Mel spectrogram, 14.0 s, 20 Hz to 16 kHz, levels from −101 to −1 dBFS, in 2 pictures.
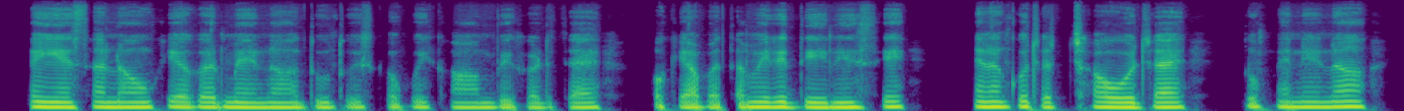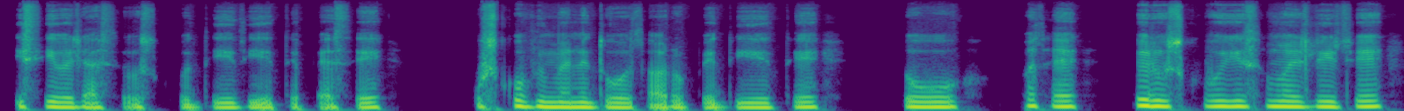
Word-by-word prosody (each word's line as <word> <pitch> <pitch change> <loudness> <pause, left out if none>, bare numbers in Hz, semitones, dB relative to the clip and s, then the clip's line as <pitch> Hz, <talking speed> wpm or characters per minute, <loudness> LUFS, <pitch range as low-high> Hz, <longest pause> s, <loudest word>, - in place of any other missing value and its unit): कहीं 165 -1 +5
ऐसा 160 +1 0
ना 160 0 +4
हो 160 0 +4
कि 170 - -1
अगर 160 -1 +2
मैं 155 - +4
ना 155 0 +2
दूँ 155 +1 -2
तो 160 - -8
इसका 160 - -6
कोई 160 - -4
काम 150 -1 -2
बिगड़ 155 -1 -4
जाए 150 +1 -2 0.3
और - - -3
क्या 80 - +1
पता 75 - -3
मेरे 165 0 +6
देने 155 0 +4
से 155 +3 -4
है 170 0 -3
ना, 170 - +6
कुछ 170 0 -1
अच्छा 155 +1 -3
हो 155 -1 +6
जाए। 155 +1 +2
तो 165 - -8
मैंने 165 -1 +3
ना 170 +2 +4 0.3
इसी 170 0 -1
वजह 155 -1 +1
से 150 - -10
उसको - - -8
दे 150 - -3
दिए 75 - -3
थे - - -7
पैसे। 150 +1 -5 0.5
उसको 190 - -1
भी 170 0 +2
मैंने 160 0 +4
₹2,000 150 - -3
दिए 150 - -1
थे। 160 0 +1
तो 165 0 -1 0.4
पता 195 -2 -2
है 180 - +3 0.3
फिर 205 -2 +6
उसको 185 0 +1
ये 180 0 +4
समझ 175 -1 +2
लीजिए। 175 +1 +1
160 Hz, 220 wpm, -20 LUFS, 155-170 Hz, 0.5 s, मेरे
